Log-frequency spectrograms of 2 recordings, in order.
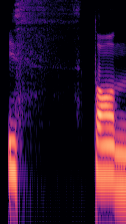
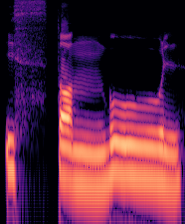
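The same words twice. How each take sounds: First: "Istanbul" with a flat a, Ista-; the wrong take, "Istanbul" with an "a" sound; the mistaken vowel in "Istanbul". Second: "Istanbul" slow, said "Istobul" with an open o; the corrected "Istanbul", slow and clear; open o, slowly. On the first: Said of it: "Pas Istanbul". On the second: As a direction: stretch out "Istanbul" with an "o" sound. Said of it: "c'est Isto". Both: Shown as a demonstration.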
